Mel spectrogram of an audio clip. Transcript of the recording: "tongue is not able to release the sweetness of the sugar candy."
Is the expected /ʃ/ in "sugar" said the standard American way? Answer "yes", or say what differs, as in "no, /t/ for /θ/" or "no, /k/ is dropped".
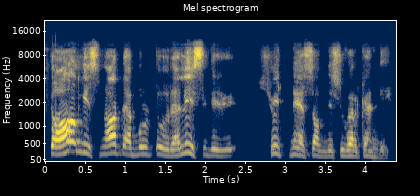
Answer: no, /s/ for /ʃ/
